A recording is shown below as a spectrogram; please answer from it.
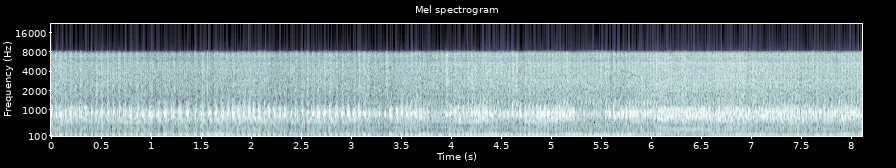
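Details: Kawasaki ER5 twin, after carb float height work, with good spark on both cylinders and new coils: lumpy, uneven low-speed running with irregular pops and spits. The owner suspects the carbs; it seems a bit better but not perfect, with a compression test planned.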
